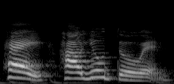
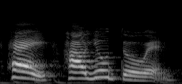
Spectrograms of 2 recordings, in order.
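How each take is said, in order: First: The voice sounds warm, round and balanced. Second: The same.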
